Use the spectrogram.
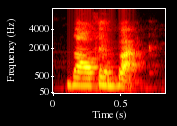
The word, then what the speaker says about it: Daufenbach: Francisco de Assis, querida, permita, eu pronuncio o seu nome completo, Daufenbach, está certo? Está certo, Daufenbach.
